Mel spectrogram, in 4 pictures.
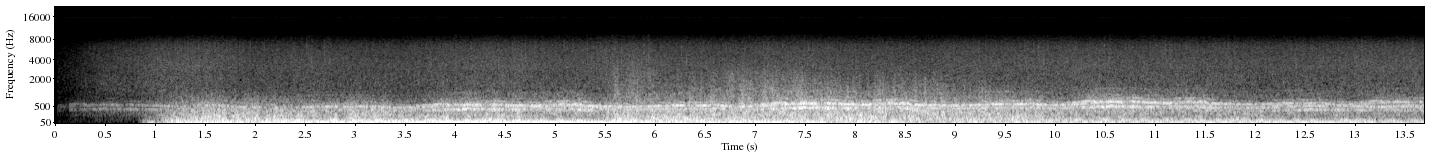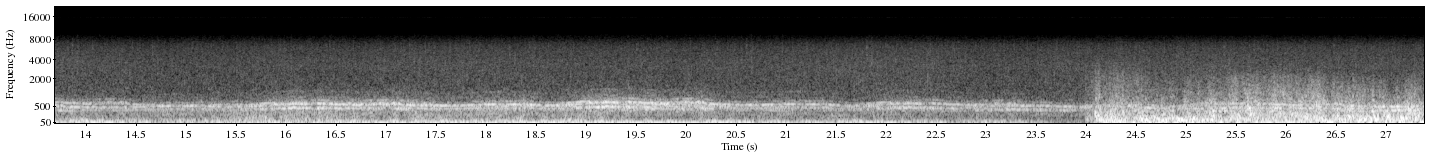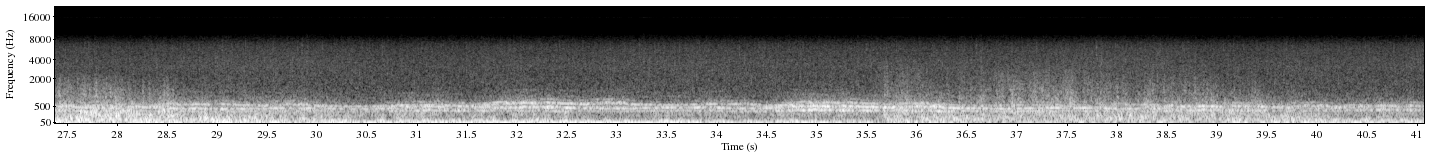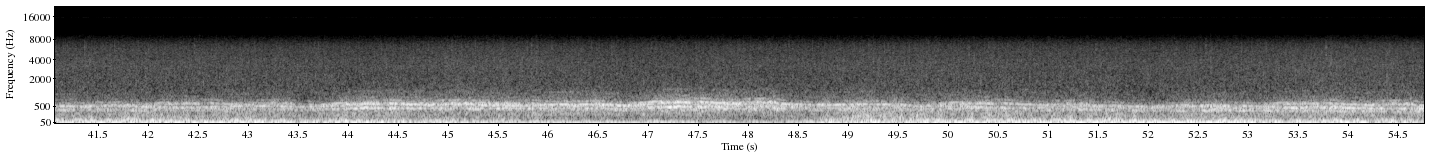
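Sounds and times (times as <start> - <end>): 
heavy wind: 0.0 - 54.7
thunderstorm: 0.6 - 54.7.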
